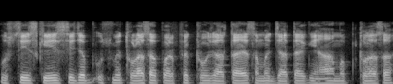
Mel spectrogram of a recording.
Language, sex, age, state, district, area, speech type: Hindi, male, 45-60, Uttar Pradesh, Hardoi, rural, spontaneous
